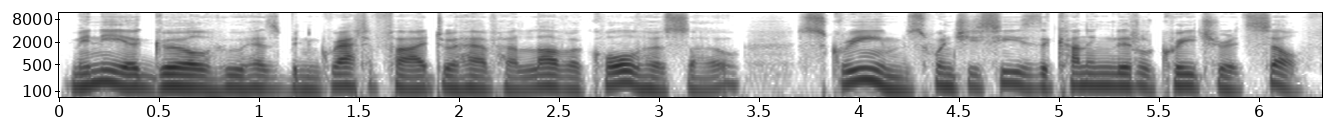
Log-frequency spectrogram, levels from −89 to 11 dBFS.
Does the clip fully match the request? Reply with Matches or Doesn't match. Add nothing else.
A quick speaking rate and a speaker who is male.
Matches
